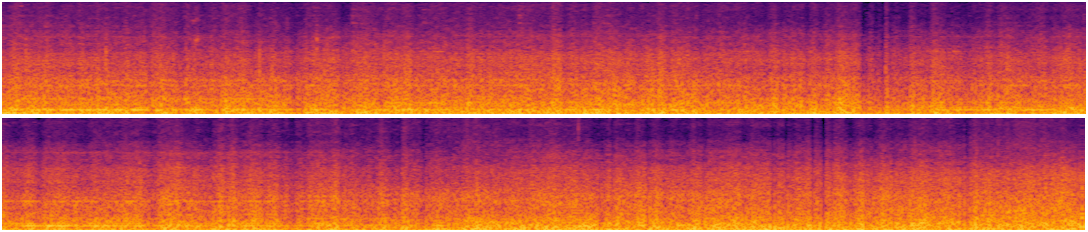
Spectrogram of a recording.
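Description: A powerboat running flat out on its outboard engines: a loud, steady rush of engine noise mixed with wind and water, under a faint constant hum.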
